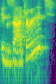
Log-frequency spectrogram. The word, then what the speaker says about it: exaggerate: it again exagerate it looks like it's hard to um pronounced because there's an X there's two G's it's kind of a mess but it's exaggerate exaggerate okay so do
